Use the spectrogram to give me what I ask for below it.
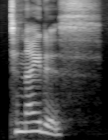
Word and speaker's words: tinnitus: nutrition it's it's mind-boggling tinnitus I mean or tinnitus however you want to pronounce that people got mad at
